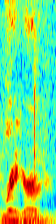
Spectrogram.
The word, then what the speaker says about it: rigor: Called the Riger.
